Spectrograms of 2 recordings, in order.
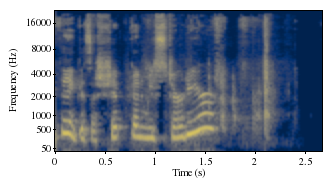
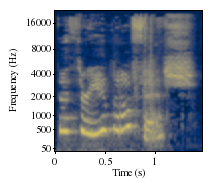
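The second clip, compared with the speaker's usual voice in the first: high, lilting title reading; storybook title; 9 semitones higher than usual. A narrator's reading. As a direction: announce the little fish lightly and high.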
